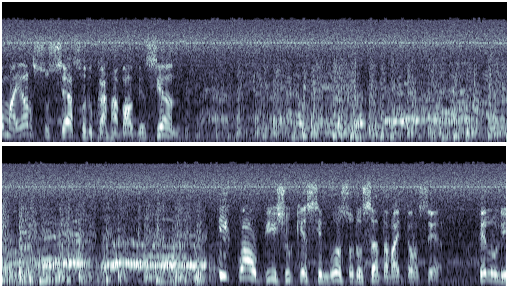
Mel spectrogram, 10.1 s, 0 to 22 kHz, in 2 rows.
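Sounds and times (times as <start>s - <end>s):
drums: 1.5s - 8.0s
crowd singing: 2.0s - 7.2s.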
